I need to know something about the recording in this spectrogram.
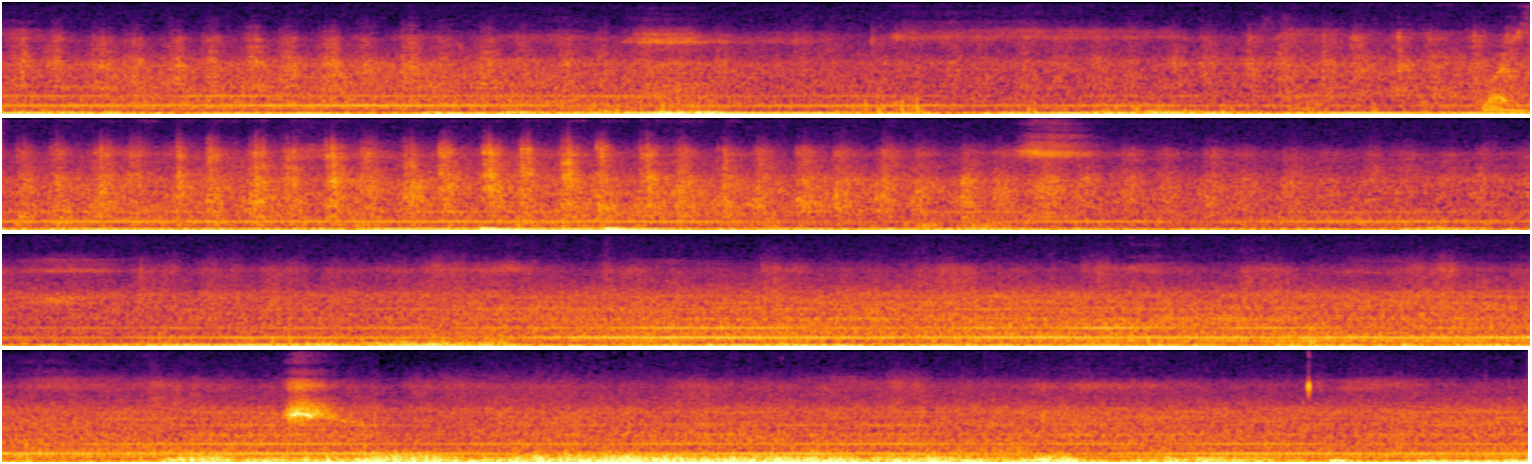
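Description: Wind noise rumbling on the microphone, with a steady low hum and rustling handling noise; the rumble grows louder for the last several seconds.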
